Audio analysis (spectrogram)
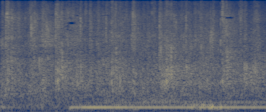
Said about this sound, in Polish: Dajcie oklaski Jezusowi za, za to, że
